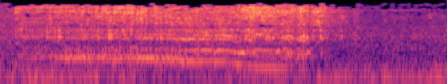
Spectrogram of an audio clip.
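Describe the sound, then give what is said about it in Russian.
A lion roars at a zoo: one loud, sustained, low growling roar that fills the whole clip with a deep rumbling tone. “Львы.”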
